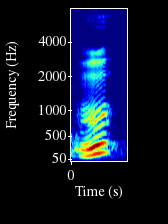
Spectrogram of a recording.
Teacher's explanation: say voiced, then it's bilabial and then nasal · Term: nasal sound m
